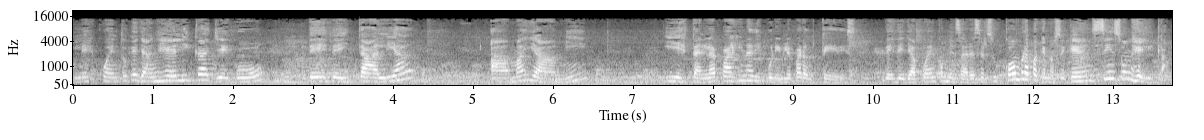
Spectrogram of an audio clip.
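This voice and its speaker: Gushing woman over a chattering crowd. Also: medium pitch. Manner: gushing, promotional, talks to followers. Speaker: designer showing her store event. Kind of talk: casual Instagram story chat. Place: busy store event, indoors. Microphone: phone held by speaker. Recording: phone recording with chattering crowd behind.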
